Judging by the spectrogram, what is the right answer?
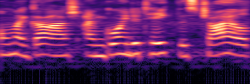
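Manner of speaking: usual speaking voice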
